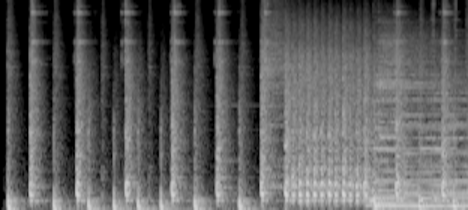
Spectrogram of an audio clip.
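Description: Rock song intro: a drum kit plays a beat alone for about three and a half seconds, then pitched instruments come in and the full band is playing from about five seconds in.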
